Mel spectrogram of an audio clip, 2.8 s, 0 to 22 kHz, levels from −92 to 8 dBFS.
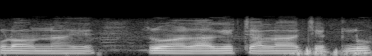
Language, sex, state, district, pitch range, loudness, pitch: Telugu, male, Andhra Pradesh, Sri Satya Sai, 135-145 Hz, -17 LUFS, 135 Hz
